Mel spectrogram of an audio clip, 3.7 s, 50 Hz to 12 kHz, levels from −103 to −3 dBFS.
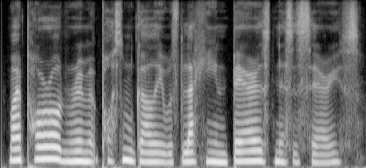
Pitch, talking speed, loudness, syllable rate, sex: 195 Hz, 195 wpm, -18 LUFS, 5.5 syllables/s, female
